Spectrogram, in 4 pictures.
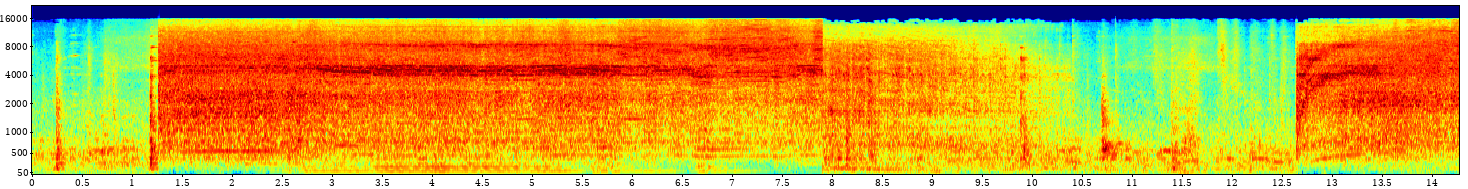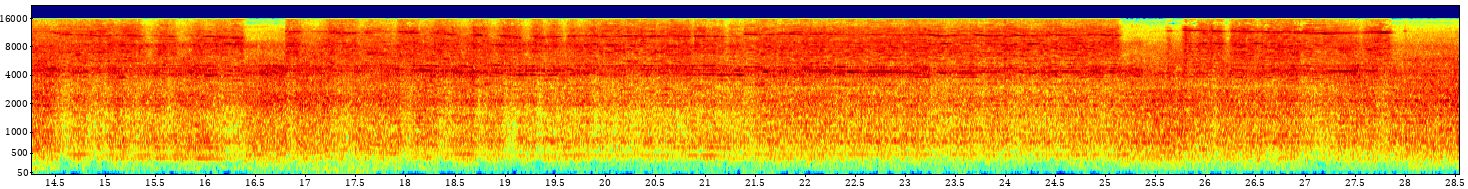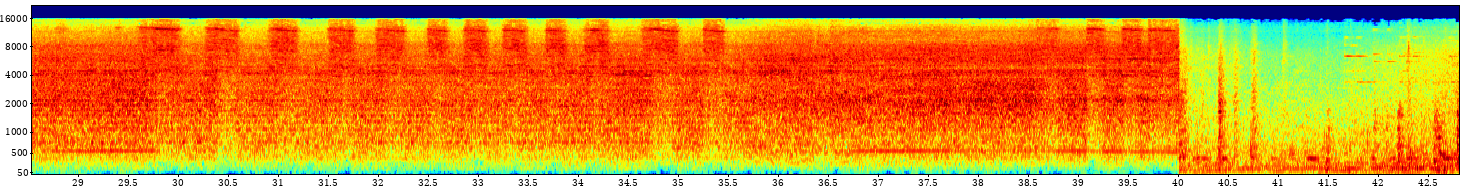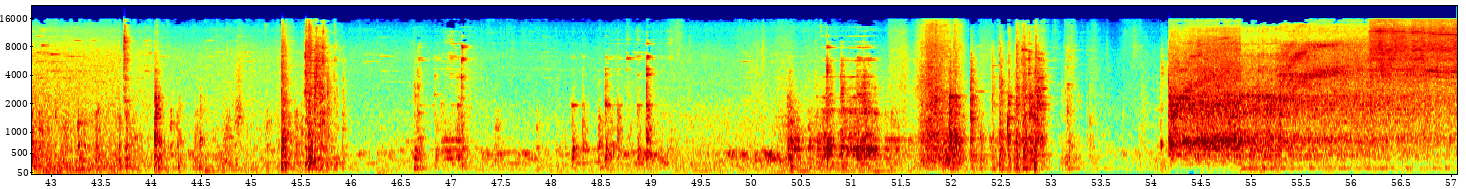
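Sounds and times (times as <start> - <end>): angle grinder grinding steel: 1.2 - 10.4, 12.6 - 40.2, 54.1 - 57.0.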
